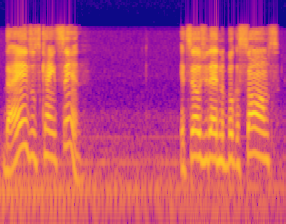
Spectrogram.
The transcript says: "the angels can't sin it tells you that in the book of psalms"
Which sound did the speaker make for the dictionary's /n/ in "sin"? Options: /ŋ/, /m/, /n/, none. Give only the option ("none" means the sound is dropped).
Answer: /n/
